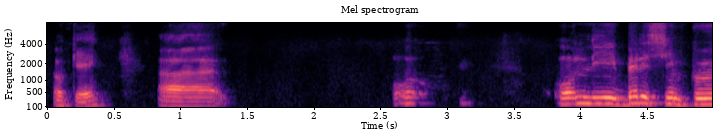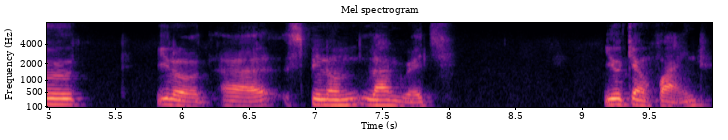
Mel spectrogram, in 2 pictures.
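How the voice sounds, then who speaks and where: A man giving a physics lecture and taking questions, speaking haltingly and filling gaps with "you know" and "uh". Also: mid-range voice, a little mellow.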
